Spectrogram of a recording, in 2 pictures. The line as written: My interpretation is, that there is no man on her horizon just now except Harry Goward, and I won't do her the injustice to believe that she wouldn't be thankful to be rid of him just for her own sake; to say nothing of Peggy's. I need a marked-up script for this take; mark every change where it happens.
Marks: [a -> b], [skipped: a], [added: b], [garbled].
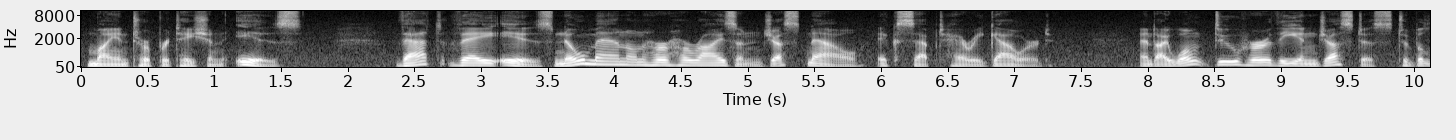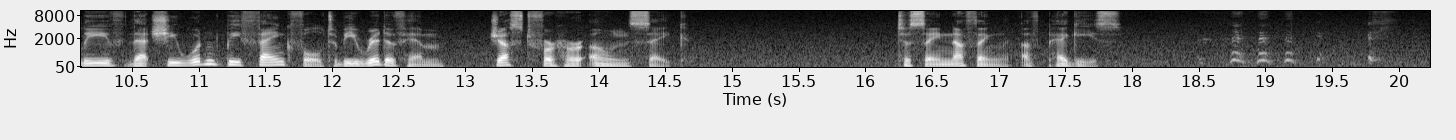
My interpretation is, that [there -> they] is no man on her horizon just now except Harry Goward, and I won't do her the injustice to believe that she wouldn't be thankful to be rid of him just for her own sake; to say nothing of Peggy's.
